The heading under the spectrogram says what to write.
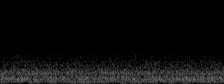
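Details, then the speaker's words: Vintage, probably early-to-mid-80s Union 'Super-36' 36" spinner ceiling fan, model 4CLW-3SPC, rebalanced after bent blades, on high: quiet steady airy whoosh with a faint even motor hum, no wobble or ticking; runs smoothly and moves a lot of air. "so yeah it's a very nice runner a little bit of motor noise moves a lot of air"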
